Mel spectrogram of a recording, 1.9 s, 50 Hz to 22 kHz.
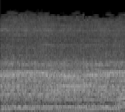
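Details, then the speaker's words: Supercharged vehicle (VF supercharger kit) after dyno pulls, intake manifold air around 140–147°F: steady idle with a mild rise and fall in engine speed; surging idle, cause not found, cold start sometimes rough. "Now you can hear it surging idle."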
